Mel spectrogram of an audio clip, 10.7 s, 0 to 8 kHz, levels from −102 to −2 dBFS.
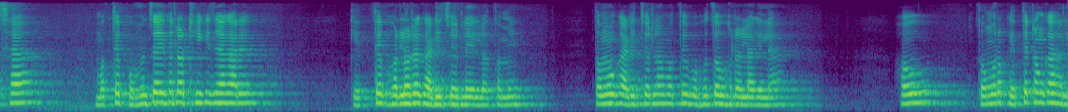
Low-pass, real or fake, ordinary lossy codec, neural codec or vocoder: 7.2 kHz; real; none; none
